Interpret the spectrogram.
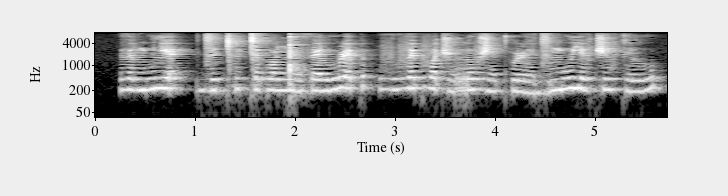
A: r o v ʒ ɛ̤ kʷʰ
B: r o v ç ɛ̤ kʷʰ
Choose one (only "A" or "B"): A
